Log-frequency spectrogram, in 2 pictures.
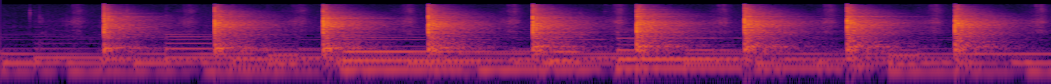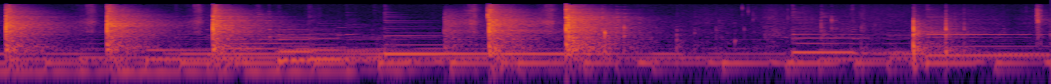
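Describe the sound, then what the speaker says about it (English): A screwdriver is struck again and again to drive a star nut down inside a bike fork: about sixteen evenly spaced, sharp metallic taps, close and loud, over a steady tonal background. "So I just simply just place the screwdriver in the middle of the star nut and then we just hit"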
